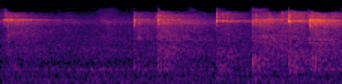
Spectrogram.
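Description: Table tennis ball clicking off rackets and the table as a point starts with a serve and rally: about five sharp clicks, a few tenths of a second apart, from about a second in.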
